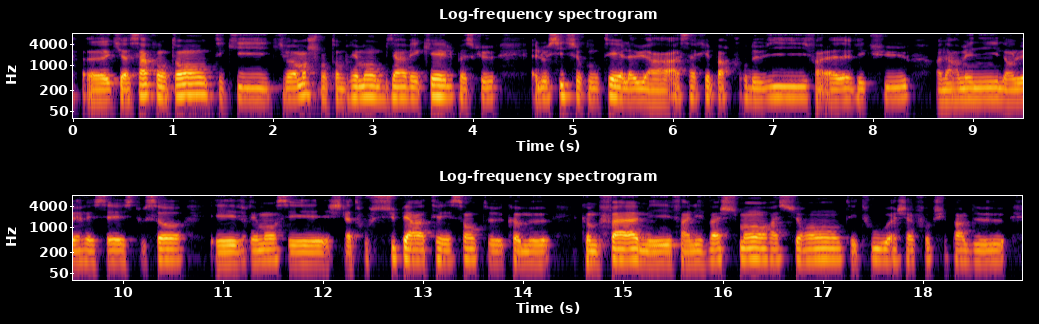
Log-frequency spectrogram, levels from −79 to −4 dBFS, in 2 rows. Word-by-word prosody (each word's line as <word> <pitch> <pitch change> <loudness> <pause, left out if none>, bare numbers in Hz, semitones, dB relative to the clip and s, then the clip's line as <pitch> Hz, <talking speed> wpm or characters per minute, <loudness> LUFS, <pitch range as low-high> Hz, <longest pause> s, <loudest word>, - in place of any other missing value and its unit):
heu, 105 0 +4
qui 105 - -3
a - - +4
50 140 -1 +2
ans 150 +1 +6
et - - -10
qui 115 -2 -4
qui 115 +1 -16
vraiment, 115 +6 +4
je 155 0 -8
m'entends 115 -1 -4
vraiment 130 +3 +3
bien 125 0 +1
avec 120 +1 -1
elle 130 -2 +5
parce 115 -4 -5
qu'elle 120 0 -7
aussi 120 +3 0
de - - -5
son 125 -4 -1
coté, 115 +5 0
elle 120 -4 +4
a 110 - +2
eu 110 +1 +1
un 100 - -1
un 100 0 -2
sacré - - -4
parcours 135 -3 -6
de 115 - -2
vie, 125 +2 -1
enfin, 125 - -6
elle 105 0 +2
a - - -3
vécu 115 +3 -6 0.2
en 100 - -5
Arménie, 115 +2 -1
dans 105 -2 -2
l'URSS, 110 +1 -1
tout - - -19
ça 120 -1 +3 0.3
et 105 +1 +4
vraiment 115 +2 -1
c'est 105 -3 0
je - - -5
la - - 0
trouve - - -15
super 130 -2 +2
intéressante, 120 +1 -1
heu, 105 -1 -3
comme, 105 0 -1
heu, 105 0 -2 0.3
comme 105 -1 0
femme 120 +2 +5
et 105 +1 +1
enfin, 105 -1 -3
elle 105 +1 -1
est 110 - -3
vachement 125 +2 +2
rassurante 125 +1 0
et - - -5
tout. 125 -1 -2
À - - -5
chaque 115 -3 -5
fois - - -9
que - - -15
je - - -13
lui - - -26
parle 115 -3 -4
de, 110 0 -4
115 Hz, 220 wpm, -22 LUFS, 110-125 Hz, 0.3 s, ans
